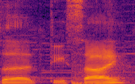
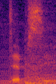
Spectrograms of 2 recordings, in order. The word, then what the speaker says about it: dpsi: Yep, and you told me before recording that it's actually pronounced DSI. Oh yeah, well, original intent is lost, and yeah, the only one that slightly gets under my skin is Dipsy, which honestly, listen, I'm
